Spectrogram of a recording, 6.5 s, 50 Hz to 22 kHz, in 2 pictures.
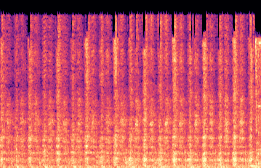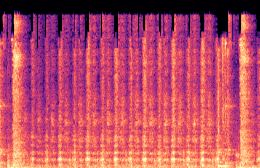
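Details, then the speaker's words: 100+ year old single-cylinder hit-and-miss oil-field engine, abandoned for years, fully torn down and rebuilt: steady chuffing firing pulses about three a second with occasional skipped beats; normal hit-and-miss running. "say thank you you hear that she's running I figured you'd see enough videos of me starting it uh this is how I'd share this thing uh going at it"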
